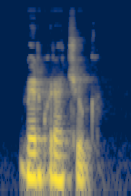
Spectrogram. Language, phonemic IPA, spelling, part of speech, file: Romanian, /ˈmjerkure̯a ˈt͡ɕuk/, Miercurea Ciuc, proper noun, LL-Q7913 (ron)-Miercurea Ciuc.wav
- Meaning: a city in Harghita County, Romania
